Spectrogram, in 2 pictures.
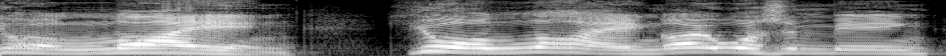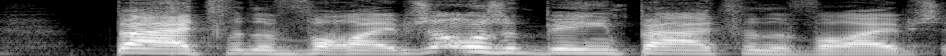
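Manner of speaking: mock incensed, appalled, loud and high. Retelling a denial after Ludwig's story: imitating an incensed, appalled Destiny. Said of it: "incensed and appalled that Ludwig would ever say this".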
